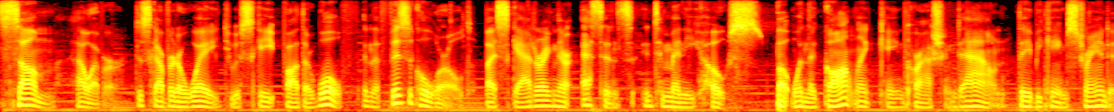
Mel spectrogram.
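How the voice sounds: A man with a Boston accent speaks at a moderate pace with few pauses. His pitch is low, with ordinary variation and a fairly bright tone. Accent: Boston American.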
